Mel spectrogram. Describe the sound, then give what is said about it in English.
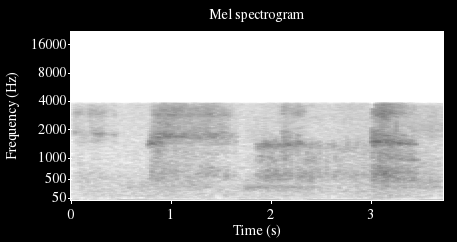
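Deep, slow breaths are taken during a guided spiritual breathing exercise: a few long, airy, soft inhales and exhales with brief pauses between them and no talking. “And take 3 deep spiritual breaths.”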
